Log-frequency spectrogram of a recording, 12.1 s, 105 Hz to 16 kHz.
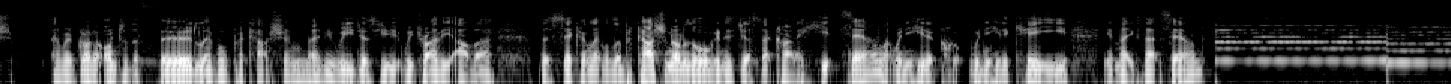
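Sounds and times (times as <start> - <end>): organ holding notes: 10.1 - 12.0.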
